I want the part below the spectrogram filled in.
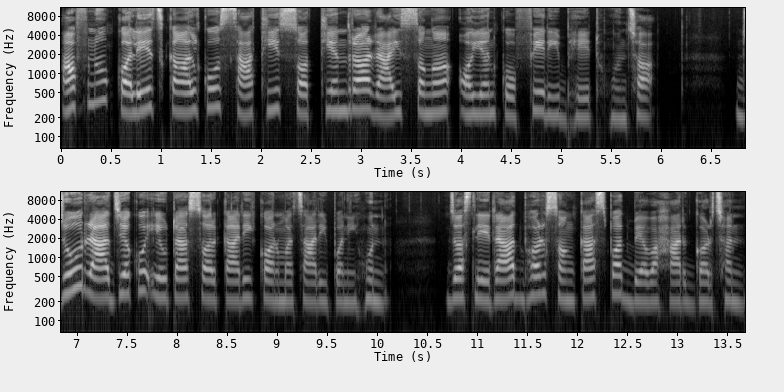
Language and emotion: Nepali, neutral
